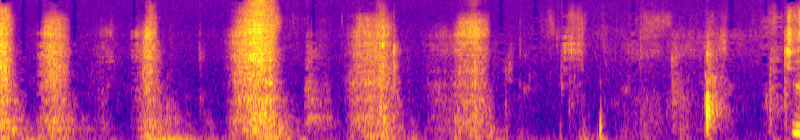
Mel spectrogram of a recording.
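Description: Caravan window pane sliding out of its pivot track along the top of the frame, giving short rubbing scrapes about two a second, with a sharp click about three and a half seconds in.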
